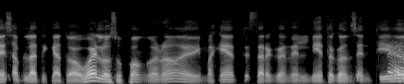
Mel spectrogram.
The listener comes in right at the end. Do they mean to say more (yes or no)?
yes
